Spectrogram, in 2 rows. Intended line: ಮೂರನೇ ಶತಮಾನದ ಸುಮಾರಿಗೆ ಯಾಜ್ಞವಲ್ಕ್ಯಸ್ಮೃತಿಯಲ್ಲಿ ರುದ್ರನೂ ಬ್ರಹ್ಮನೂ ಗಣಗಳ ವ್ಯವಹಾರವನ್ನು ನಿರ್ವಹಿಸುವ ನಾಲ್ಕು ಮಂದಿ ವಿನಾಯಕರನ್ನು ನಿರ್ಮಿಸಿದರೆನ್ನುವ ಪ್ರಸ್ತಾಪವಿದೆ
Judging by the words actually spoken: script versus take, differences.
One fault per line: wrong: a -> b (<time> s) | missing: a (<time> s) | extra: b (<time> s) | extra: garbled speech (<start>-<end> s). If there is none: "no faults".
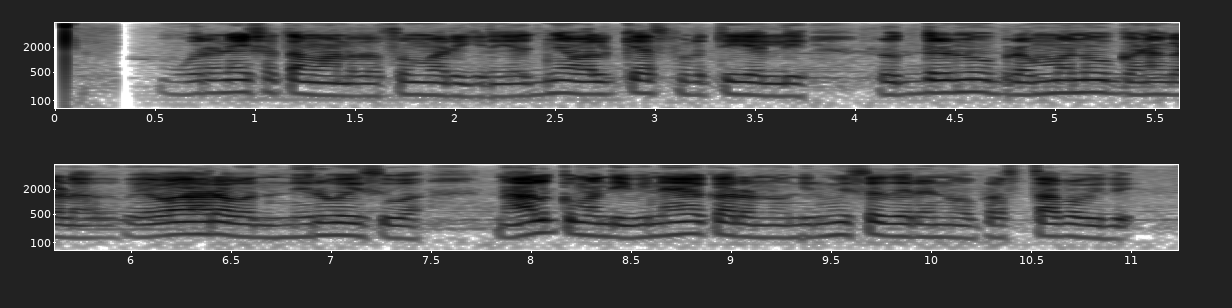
no faults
